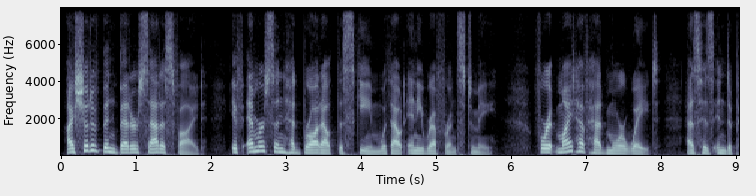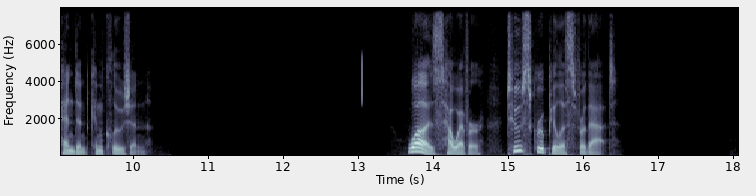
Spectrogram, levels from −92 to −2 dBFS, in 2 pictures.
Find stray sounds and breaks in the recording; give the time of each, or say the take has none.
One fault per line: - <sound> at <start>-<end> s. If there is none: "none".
none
